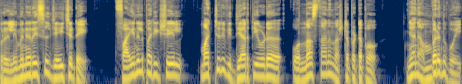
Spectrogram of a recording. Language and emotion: Malayalam, surprised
